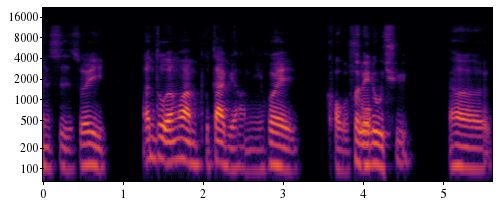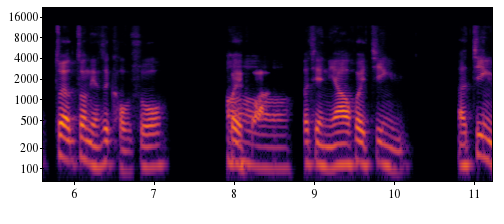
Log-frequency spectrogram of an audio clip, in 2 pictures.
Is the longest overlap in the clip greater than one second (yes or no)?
no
